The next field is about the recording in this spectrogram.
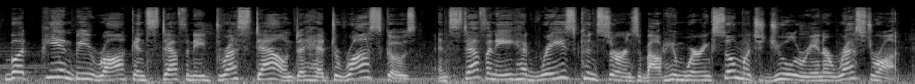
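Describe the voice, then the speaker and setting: A woman narrating a true-crime news segment in a measured, grave newsreader delivery. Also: medium pitch, lively intonation, music in the background.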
